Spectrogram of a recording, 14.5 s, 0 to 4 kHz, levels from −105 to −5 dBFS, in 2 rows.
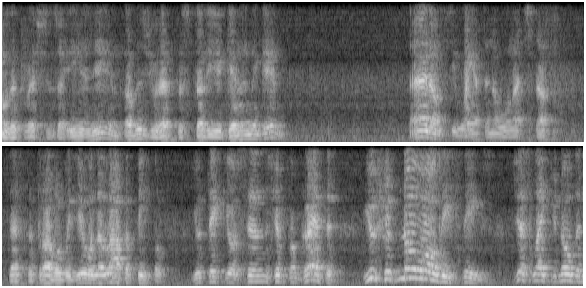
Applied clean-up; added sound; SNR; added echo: none; none; none; reverberation time 0.4 s.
